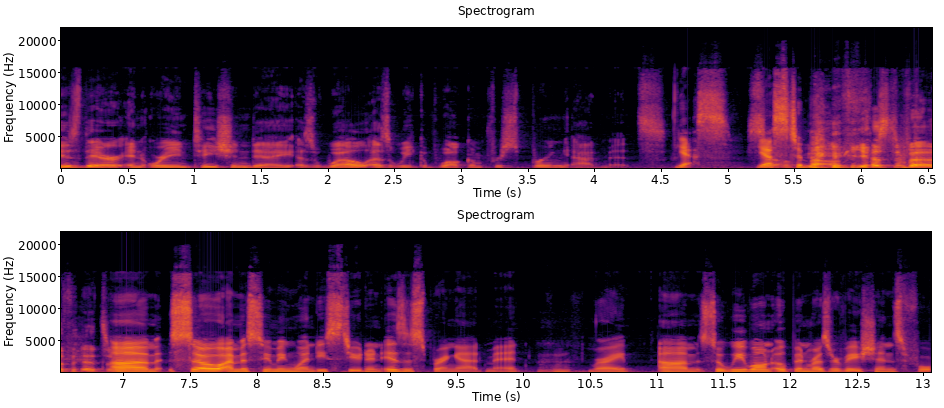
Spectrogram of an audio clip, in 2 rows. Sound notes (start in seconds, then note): 5.4 laughing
